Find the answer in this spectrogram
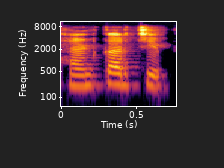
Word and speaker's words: handkerchief: Then ଦେଖିବା which letter in the word handkerchief ଆପଣଙ୍କର handkerchief ଯୋଉଟା ସେଠି କୋଉଟା silent letter D.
